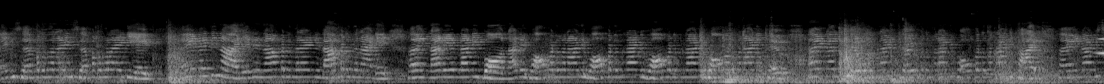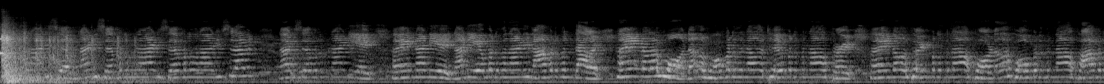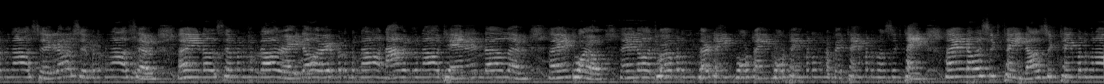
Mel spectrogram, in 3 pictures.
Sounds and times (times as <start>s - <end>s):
Speech: 0.0s - 33.1s.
